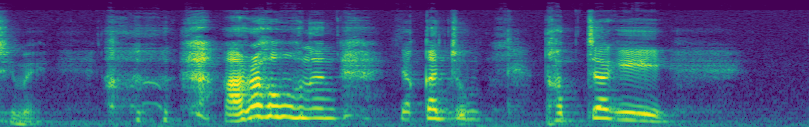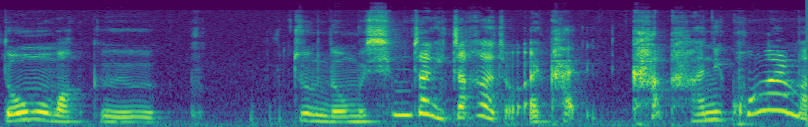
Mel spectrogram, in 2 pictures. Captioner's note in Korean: 웃음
